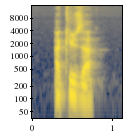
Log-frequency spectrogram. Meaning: third-person singular past historic of accuser
- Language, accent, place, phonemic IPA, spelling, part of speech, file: French, France, Lyon, /a.ky.za/, accusa, verb, LL-Q150 (fra)-accusa.wav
